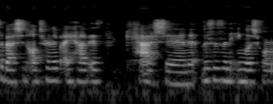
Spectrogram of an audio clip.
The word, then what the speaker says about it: Cassian: And my last Sebastian alternative I have is Cassian. This is an English form of Cassius, which means empty. His name can also be pronounced Cassian.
